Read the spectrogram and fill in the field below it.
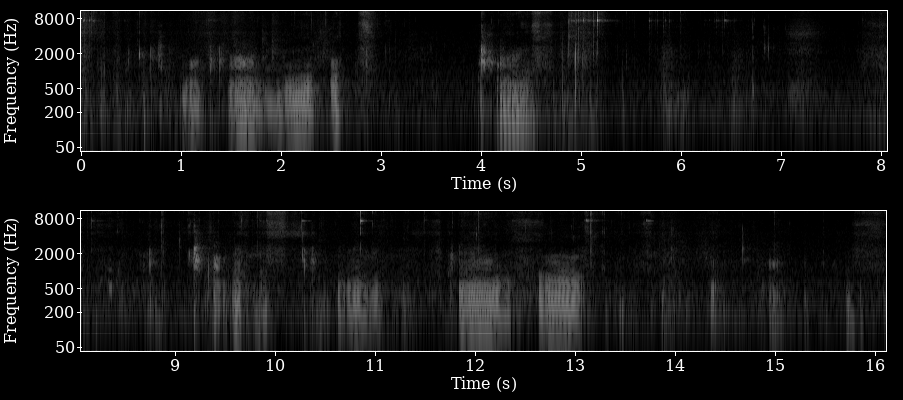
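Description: Dogs scuffle and tussle on soft bedding.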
